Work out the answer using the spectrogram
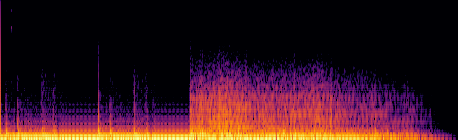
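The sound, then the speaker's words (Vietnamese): Low heartbeat thumps beat in a steady repeating rhythm. About halfway through, a loud sustained droning tone with rich overtones joins them, then fades out at the end. “Hải nín thở, nghe tiếng tim mình đập ngày càng lúc càng nhanh.”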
